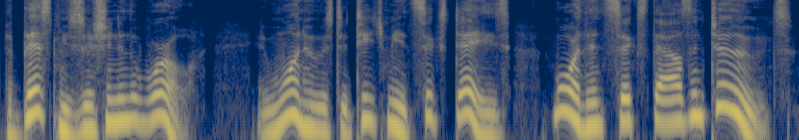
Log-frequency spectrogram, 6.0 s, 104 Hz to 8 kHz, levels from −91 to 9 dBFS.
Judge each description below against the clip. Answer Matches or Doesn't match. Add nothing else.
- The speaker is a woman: Doesn't match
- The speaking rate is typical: Doesn't match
